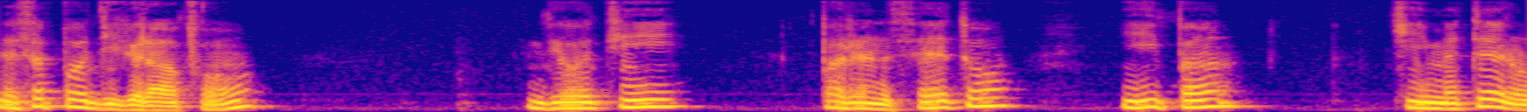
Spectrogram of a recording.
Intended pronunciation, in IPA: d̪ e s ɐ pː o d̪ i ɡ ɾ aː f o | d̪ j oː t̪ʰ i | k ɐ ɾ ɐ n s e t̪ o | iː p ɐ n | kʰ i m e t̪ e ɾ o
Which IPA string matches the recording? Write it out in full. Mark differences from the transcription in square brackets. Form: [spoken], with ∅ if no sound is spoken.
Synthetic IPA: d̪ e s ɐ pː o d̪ i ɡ ɾ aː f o | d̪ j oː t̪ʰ i | [p] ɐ ɾ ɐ n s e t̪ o | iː p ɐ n | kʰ i m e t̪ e ɾ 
